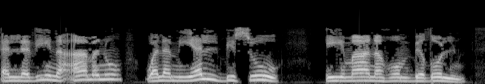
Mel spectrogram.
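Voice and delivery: plain

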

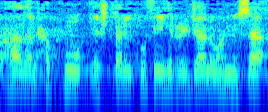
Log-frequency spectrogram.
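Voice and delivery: usual speaking voice

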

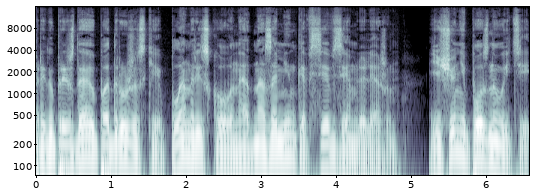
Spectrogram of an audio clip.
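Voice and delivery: ordinary delivery, nothing marked

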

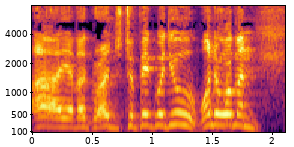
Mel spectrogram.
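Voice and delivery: loud, high-pitched put-on Japanese accent. Describing a man who grew up to wield a katana, voicing him in a put-on japanese accent. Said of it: "And he picked up the accent".

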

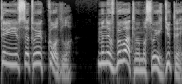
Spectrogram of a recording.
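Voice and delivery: contemptuous, disdainful, scornful snort, nearly laughing. Narrator reads a character rejecting another speaker's proposal, contemptuous, almost laughing. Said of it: "зневажливо пирхнув Беніто Кеш".

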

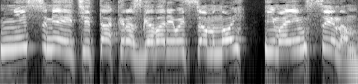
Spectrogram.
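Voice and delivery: shrill, very high, loud shouting. A mother shouts at another girl's mother, who just came out of the house. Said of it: "Мать закричала и на нее".

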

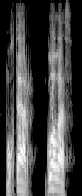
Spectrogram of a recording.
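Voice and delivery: loud full-volume calling. Without turning around, a man in the cab addresses the dog, speaking loudly. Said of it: "громко произнес".

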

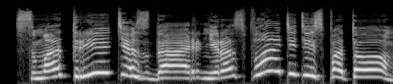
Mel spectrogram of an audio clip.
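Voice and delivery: words squeezed out through laughter, very high, slow. A woman, after laughing till tears, answers a bold boy, speaking through laughter. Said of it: "сквозь смех сказала она".

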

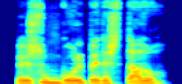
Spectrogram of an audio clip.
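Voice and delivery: annoyed, impatient, irritated tone. Answering another man's confused question: irritated. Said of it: "contestó Mijail irritado".

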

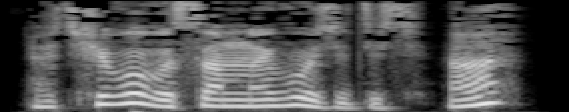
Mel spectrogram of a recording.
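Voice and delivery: ordinary delivery

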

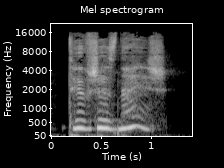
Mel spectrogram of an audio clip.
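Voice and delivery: quivering, unsteady, trembling high-pitched voice. A daughter, back home and in bed, answers her mother in a trembling voice. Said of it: "мовила Рут тремтячим голосом".

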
